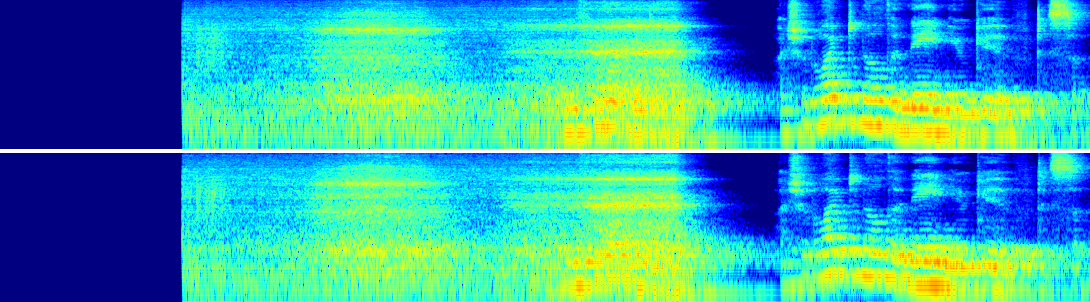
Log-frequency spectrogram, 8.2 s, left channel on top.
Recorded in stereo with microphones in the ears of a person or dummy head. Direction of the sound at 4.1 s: 65° left (ahead or behind).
